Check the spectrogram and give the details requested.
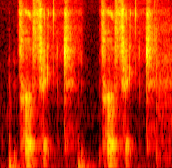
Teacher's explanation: so i think this person had yep aspirated p which is good · they transcribed stress here on the first syllable which is also good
